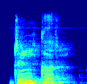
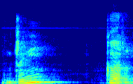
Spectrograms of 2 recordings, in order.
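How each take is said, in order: First: Said in the usual way. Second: drinker in two parts, ड्रिं, long pause, कर; split into syllables. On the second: Shown as a demonstration. Teacher dictating to shorthand students, drinker slowly split in two.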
